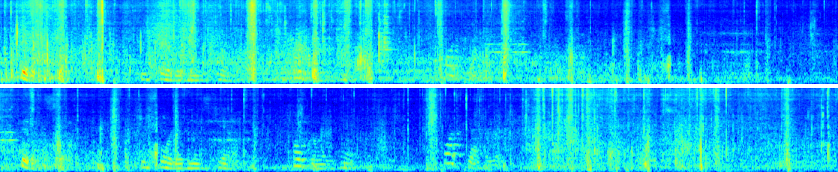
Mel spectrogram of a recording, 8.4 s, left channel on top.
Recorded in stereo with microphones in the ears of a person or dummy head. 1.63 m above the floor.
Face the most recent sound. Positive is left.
turn(degrees=-5)  # may be behind; listen again after turning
